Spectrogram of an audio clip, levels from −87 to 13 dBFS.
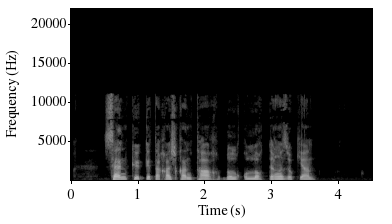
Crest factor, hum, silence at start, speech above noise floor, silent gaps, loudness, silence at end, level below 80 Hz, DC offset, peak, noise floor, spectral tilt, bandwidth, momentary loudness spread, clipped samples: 20 dB; none; 0.5 s; 52 dB; none; -26 LUFS; 0.85 s; -60 dBFS; under 0.1%; -6 dBFS; -77 dBFS; -5.5 dB/octave; 11.5 kHz; 7 LU; under 0.1%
